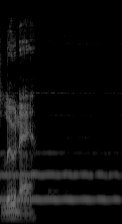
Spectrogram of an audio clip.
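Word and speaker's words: Lune: It's Lun. You were always there for me. E can be pronounced like an A in some languages.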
